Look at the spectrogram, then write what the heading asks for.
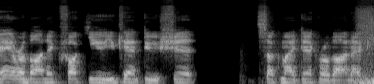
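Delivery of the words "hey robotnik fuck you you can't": plain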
